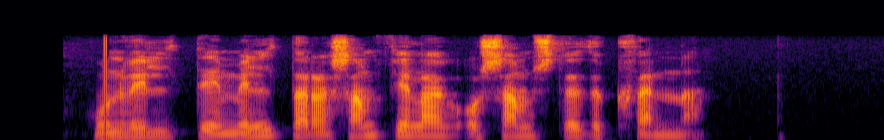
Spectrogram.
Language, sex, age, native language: Icelandic, male, 30-39, Icelandic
